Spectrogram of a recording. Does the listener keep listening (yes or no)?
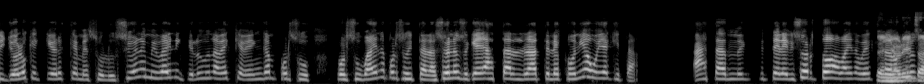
no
